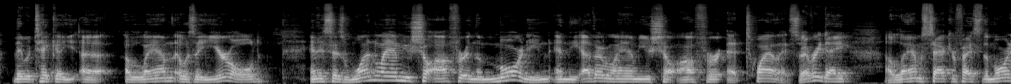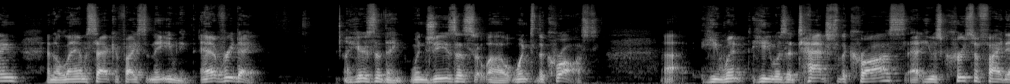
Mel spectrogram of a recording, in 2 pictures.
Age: 40-59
